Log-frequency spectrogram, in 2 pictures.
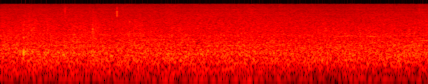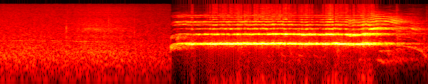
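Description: Steady low background hiss. About seven and a half seconds in, a woman breaks into a loud, high-pitched zaghrouta, the trilling Arab ululation of celebration, and holds it to the end.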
